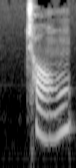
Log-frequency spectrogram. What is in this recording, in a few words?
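"chong" third tone, Mandarin Chinese pinyin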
